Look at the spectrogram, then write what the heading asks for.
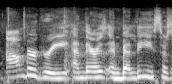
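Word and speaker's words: ambergris: It's pronounced amberree.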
